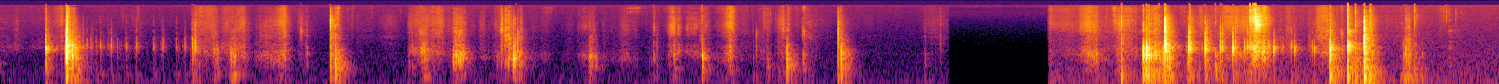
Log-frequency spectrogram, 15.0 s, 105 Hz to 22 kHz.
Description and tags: concrete 09d highheels onoff
Putting high heels on/off on concrete. Recorded with a ZOOM H2 in a basement of a house, normalized with Audacity.
footstep, footsteps, step, steps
